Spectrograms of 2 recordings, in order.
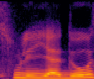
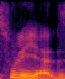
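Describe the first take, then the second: First: The final vowel is clearly pronounced. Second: The final vowel is left silent. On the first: The speaker calls it wrong. "C'est pas" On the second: The speaker calls it right. "on le prononce pas"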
